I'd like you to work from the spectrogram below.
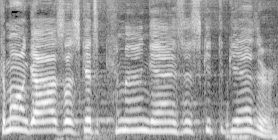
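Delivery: high, mocking schoolyard singsong. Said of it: "I still do that to my kids".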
